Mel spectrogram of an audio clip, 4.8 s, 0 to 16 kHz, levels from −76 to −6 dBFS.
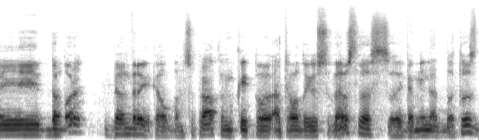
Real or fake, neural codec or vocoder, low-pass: fake; codec, 32 kHz, 1.9 kbps, SNAC; 14.4 kHz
